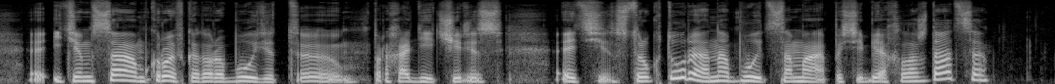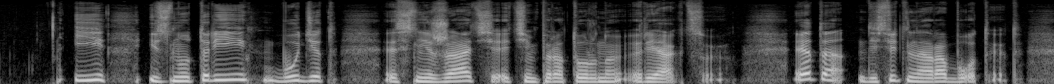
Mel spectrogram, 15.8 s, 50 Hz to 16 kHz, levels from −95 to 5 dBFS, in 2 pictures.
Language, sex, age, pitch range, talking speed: Russian, male, 40-59, 160-195 Hz, 95 wpm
